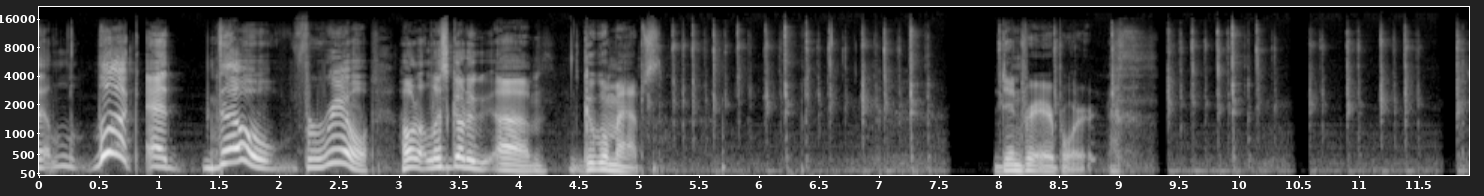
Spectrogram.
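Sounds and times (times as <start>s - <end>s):
speech: 0.0s - 5.2s, 8.0s - 9.1s
slow hunt-and-peck typing on a computer keyboard: 5.3s - 7.5s, 9.4s - 11.9s.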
